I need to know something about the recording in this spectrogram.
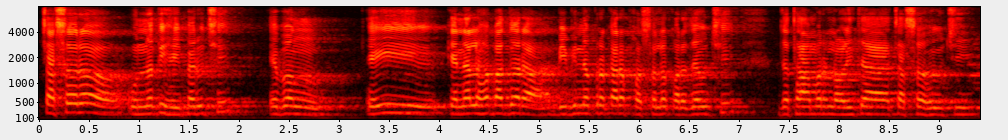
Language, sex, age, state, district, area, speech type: Odia, male, 45-60, Odisha, Jajpur, rural, spontaneous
